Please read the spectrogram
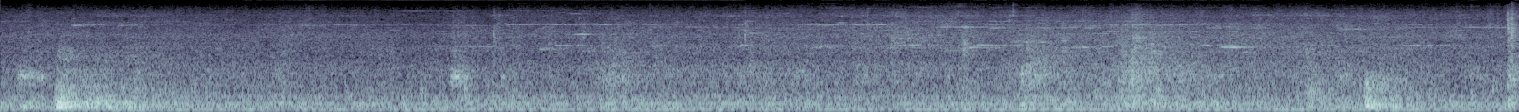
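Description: Heavy diesel demolition machinery running steadily while an excavator tears down a brick building, with crashes and clanks of falling brick and metal debris: a sharp crash just after the start, more crashing about five seconds in, and a thump near the end.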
